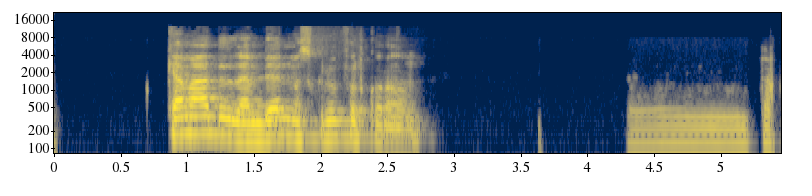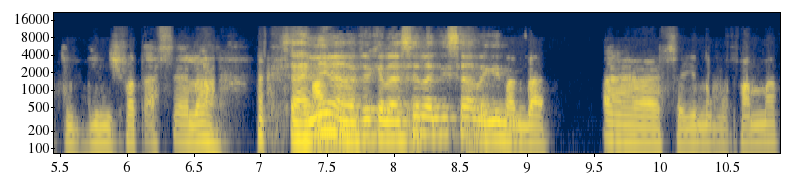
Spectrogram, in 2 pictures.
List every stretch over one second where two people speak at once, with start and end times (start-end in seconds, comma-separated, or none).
7.4-9.0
